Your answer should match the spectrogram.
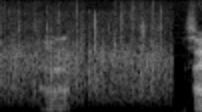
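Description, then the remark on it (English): A steady burst of hand clapping fills the short stretch, a dense patter of claps at moderate loudness, with voices talking over it at the start and again at the end. “I was trying to give a clap to not falling asleep.”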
